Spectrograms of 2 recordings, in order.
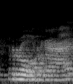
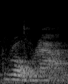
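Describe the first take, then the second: First: The R is trilled, Indonesian style. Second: The R is said softly, without a trill.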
